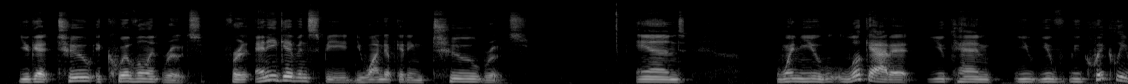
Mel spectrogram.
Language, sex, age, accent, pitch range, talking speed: English, male, 30-49, American, 105-135 Hz, 145 wpm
